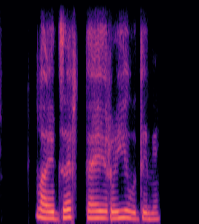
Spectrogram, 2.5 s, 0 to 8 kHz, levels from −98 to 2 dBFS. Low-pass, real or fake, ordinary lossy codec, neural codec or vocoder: 7.2 kHz; fake; Opus, 24 kbps; codec, 16 kHz in and 24 kHz out, 1.1 kbps, FireRedTTS-2 codec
